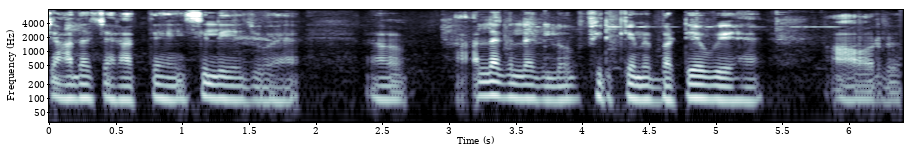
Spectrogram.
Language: Urdu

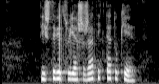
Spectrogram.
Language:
Western Mari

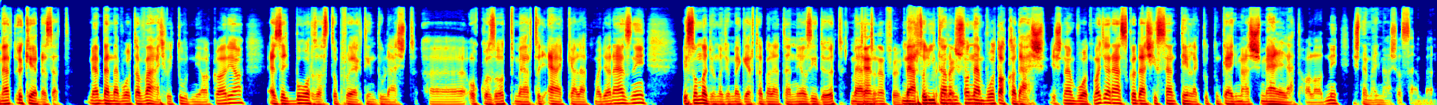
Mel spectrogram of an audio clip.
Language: Hungarian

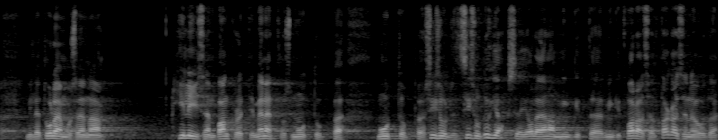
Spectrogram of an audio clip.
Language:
Estonian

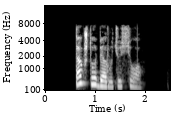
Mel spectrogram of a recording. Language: Belarusian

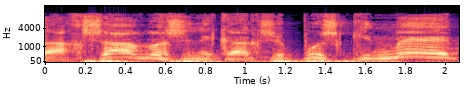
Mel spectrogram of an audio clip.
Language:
Hebrew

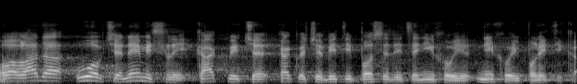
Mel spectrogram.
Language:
Croatian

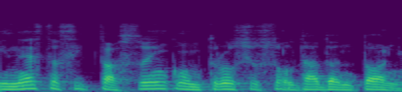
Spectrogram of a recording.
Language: Portuguese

